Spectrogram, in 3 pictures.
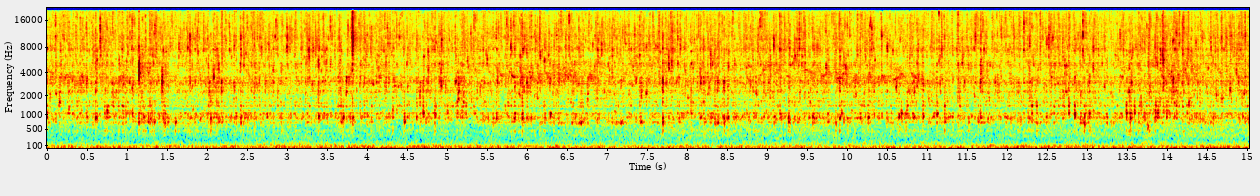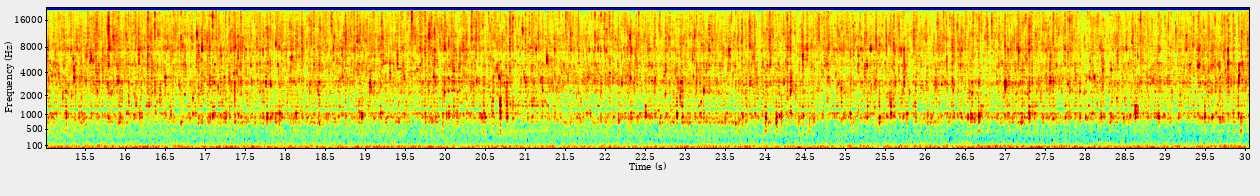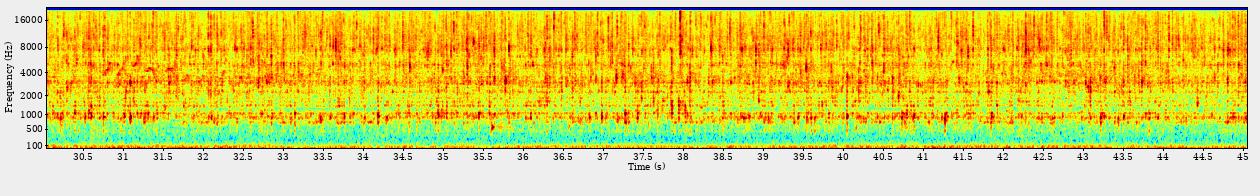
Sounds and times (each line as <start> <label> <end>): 0.0 Culvert under the road 45.0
